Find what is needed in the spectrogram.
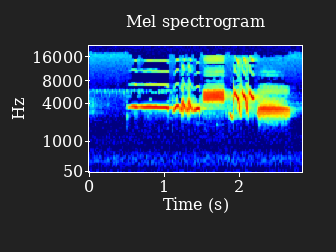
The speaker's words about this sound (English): White crown sparrows are common throughout much of the West.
